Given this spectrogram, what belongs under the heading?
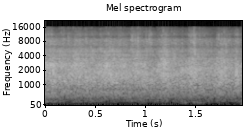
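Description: A church congregation applauding, a steady dense wash of clapping heard from a distance with no pauses.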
